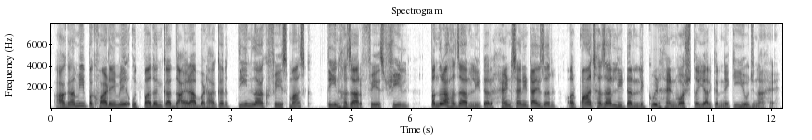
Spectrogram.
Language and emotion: Hindi, neutral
